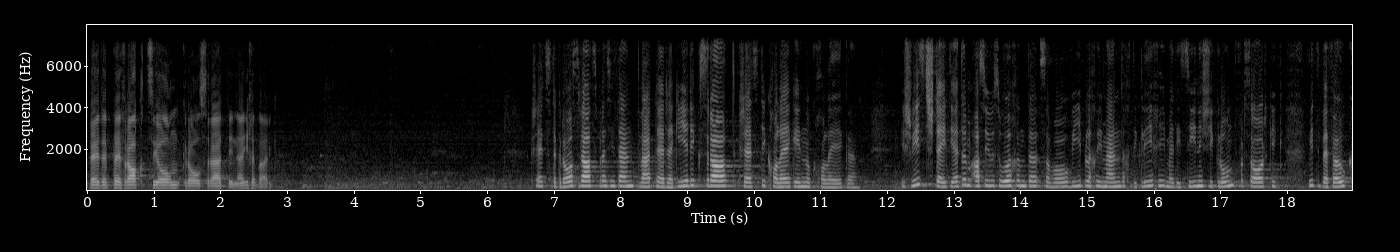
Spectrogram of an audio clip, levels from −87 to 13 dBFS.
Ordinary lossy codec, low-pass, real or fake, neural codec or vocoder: none; 7.2 kHz; real; none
